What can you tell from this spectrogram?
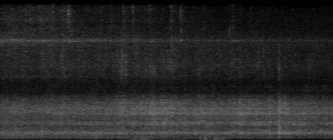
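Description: Suburban electric multiple-unit (EMU) local train approaching along the track, a steady rumble of its wheels on the rails.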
